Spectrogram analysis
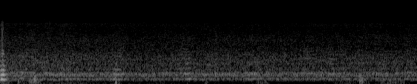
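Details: Invading bee swarm in a courtyard: an even, sustained buzzing drone with a low steady tone and faint scattered taps in the background.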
